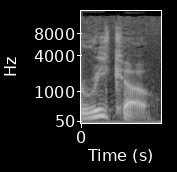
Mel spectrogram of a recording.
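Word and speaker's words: Ricoh: a camera what make and model it's a rico rico how do you spell that r-i-c-o-h okay got that now you say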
